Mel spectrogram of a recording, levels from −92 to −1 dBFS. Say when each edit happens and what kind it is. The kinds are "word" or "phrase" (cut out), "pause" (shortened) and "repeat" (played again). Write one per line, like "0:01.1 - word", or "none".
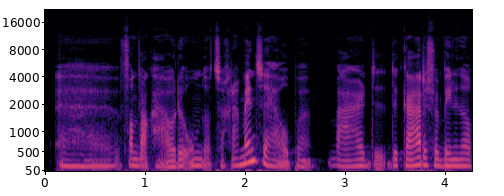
0:00.9 - word
0:02.8 - pause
